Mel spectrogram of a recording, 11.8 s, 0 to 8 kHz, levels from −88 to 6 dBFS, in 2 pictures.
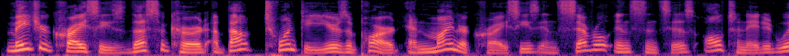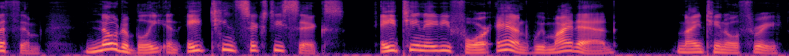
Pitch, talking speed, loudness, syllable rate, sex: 150 Hz, 160 wpm, -22 LUFS, 5.3 syllables/s, male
